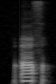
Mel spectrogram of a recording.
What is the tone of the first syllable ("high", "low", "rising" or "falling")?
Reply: low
